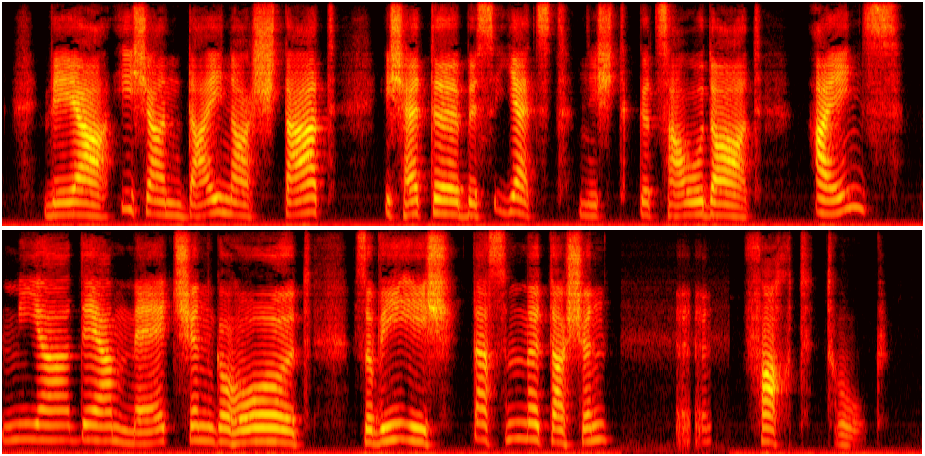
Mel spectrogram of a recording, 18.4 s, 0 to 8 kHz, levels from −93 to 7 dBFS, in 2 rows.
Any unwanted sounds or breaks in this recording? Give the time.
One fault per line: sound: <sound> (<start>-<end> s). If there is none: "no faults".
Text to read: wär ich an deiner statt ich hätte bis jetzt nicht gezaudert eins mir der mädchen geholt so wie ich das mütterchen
sound: laugh (16.0-16.3 s)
